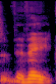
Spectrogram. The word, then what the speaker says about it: Vivek: debate to properly pronounce Vivek, which he says rhymes with cake.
